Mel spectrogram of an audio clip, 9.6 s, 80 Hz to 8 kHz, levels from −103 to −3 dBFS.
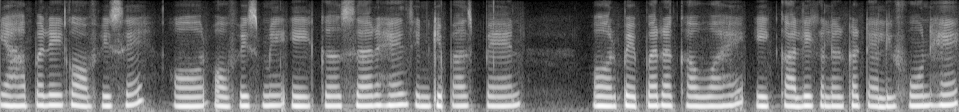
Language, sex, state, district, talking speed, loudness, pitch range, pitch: Hindi, female, Chhattisgarh, Jashpur, 155 wpm, -14 LUFS, 245-260 Hz, 250 Hz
